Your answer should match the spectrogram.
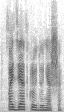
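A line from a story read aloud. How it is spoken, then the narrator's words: Quiet order. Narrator (Russian): негромко распорядилась она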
